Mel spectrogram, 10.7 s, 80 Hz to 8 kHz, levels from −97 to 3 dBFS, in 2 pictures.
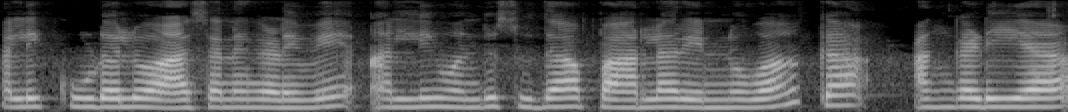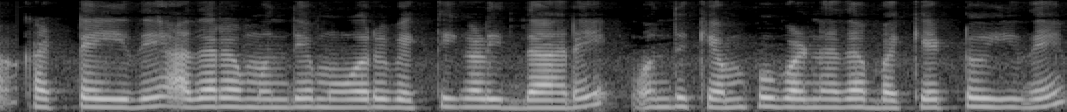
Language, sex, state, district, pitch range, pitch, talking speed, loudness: Kannada, female, Karnataka, Chamarajanagar, 210-225 Hz, 215 Hz, 120 wpm, -26 LUFS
